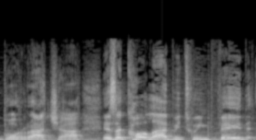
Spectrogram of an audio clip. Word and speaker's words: borracha: Boraxa, pronounced borracha, is a collab between Feid and his Avengers flow and Manuel Turizo serving vocals.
